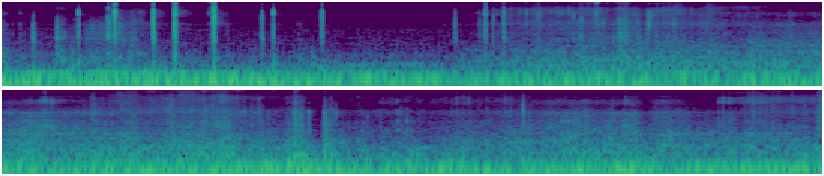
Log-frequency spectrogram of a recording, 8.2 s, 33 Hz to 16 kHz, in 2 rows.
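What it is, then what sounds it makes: Plastic microphone ear housing tapped and scratched with nails. Long orange acrylic nails tap and scratch the hollow white plastic housing of a 3Dio binaural microphone ear. Sharp, bright clicks come in quick bursts at the start, then give way to steady scratchy rustling over a low, muffled rumble.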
